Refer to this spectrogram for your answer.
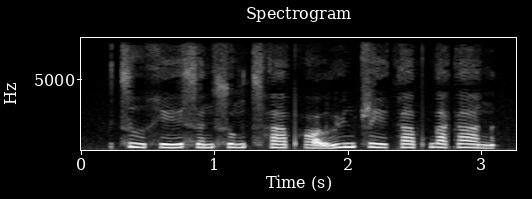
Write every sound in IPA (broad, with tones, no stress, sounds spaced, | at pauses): t͡s ɹ̩˥˨ x e˨˦ ɪ̯ s ə˨˦ n s ʊ˨˦ ŋ t͡sʰ ä˨˦ pʰ ɑ̰˨˩ ʊ̯ l y˦ n ʈ͡ʂ e˥˨ ɪ̯ k ä˦ pʰ w ä˥˨ k a˥˨ n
